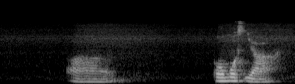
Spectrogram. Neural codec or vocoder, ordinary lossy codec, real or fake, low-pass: none; none; real; none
